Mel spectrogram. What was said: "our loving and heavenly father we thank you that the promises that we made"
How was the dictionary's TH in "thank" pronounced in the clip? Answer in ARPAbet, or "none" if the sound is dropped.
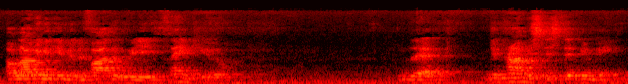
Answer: TH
